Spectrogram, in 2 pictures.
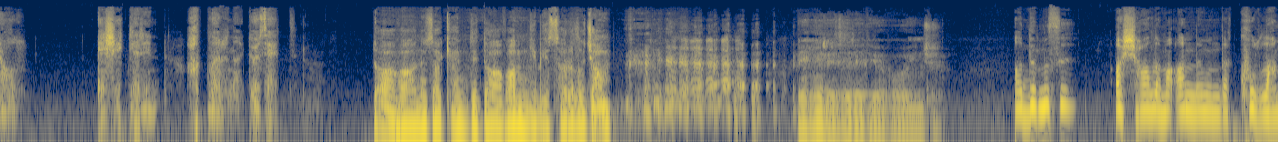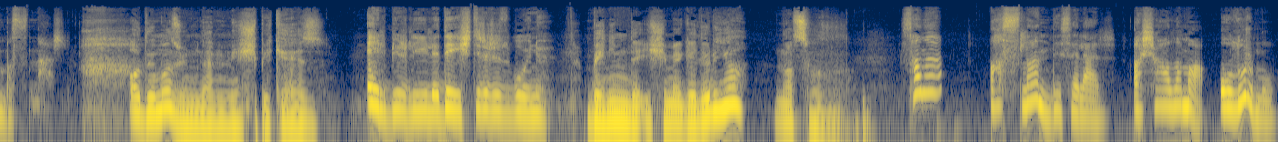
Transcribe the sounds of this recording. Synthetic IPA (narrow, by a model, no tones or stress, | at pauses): olˠ | e̞ʃɛclʲe̞ɾin | haklˠaɾɯnɯɟ̥ø̞zɛt̪ | d̪̥aːvaːnɯzacʰɛnt̪ʰid̪aːvamɟibisaɾɯlˠɯd͡ʒam | b̥e̞niɾeziɾed̪ijo̰bojund͡ʒa | ad̪ɯmɯzɯ | aʃaːlˠama̰ʔanlˠamɯnd̪akʰulˠːanmasɯ̥nlˠaɾ̥ | ad̪ɯmɯzynlʲænmiʃbicʰɛz | ɛlʲbiɾlʲiiːlʲɛd̪e̞jiʃt̪ʰiɾiɾizbujny | be̞nimd̪ɛiʃimɛɟe̞lʲiɾja | nasɯ̰lˠ | sanaː | slˠand̪e̞se̞lʲæɾ | aʃaːlˠamao̞lˠuɾmu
